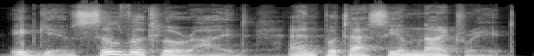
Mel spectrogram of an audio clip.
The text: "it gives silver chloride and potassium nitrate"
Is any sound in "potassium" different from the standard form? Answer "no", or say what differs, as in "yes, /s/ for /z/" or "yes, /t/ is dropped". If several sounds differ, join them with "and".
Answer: no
